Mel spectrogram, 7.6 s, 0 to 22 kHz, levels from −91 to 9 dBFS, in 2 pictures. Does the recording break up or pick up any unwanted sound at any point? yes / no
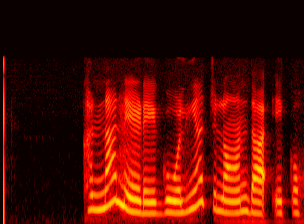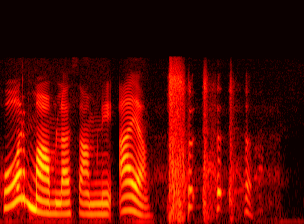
yes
